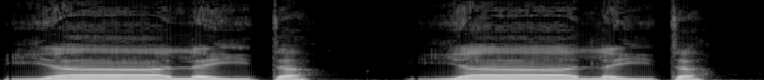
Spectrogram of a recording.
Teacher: We have mad asli on ya and Leen letter on lay. So ya is 2 beats, lay is 1 beat.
